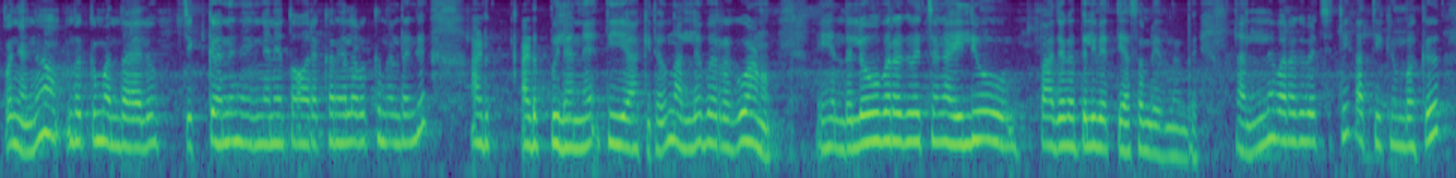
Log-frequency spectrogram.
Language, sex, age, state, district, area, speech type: Malayalam, female, 45-60, Kerala, Kasaragod, urban, spontaneous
